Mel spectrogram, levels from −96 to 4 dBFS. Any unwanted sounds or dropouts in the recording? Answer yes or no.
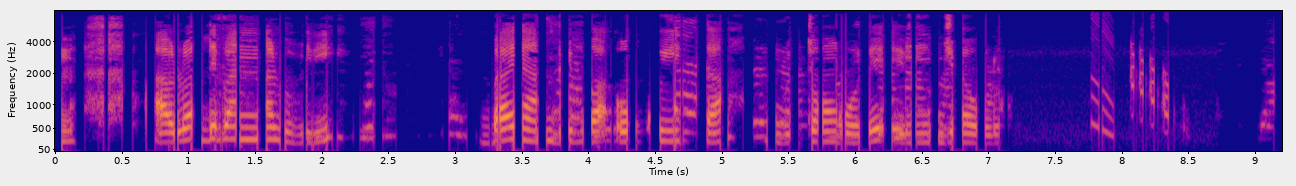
yes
